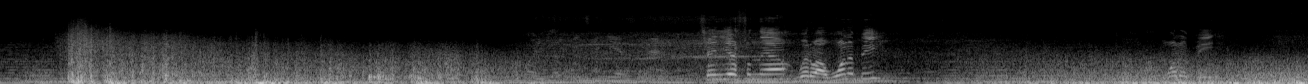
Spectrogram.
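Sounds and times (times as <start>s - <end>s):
low musical drone: 0.0s - 13.0s
rain: 0.1s - 8.0s, 9.1s - 13.0s
thunder rumbling: 0.6s - 7.2s, 9.8s - 13.0s.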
